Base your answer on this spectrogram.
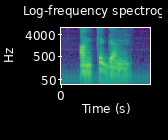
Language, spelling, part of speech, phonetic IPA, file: Polish, antygen, noun, [ãnˈtɨɡɛ̃n], Pl-antygen.ogg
